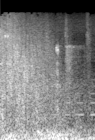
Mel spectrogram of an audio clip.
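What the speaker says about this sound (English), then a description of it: "Grenades for everyone!" Grenade explosions in a video game, a dense rumbling blast filling the whole brief moment, loud and close with no pause.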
